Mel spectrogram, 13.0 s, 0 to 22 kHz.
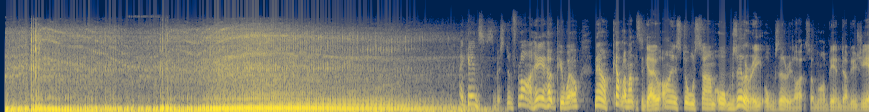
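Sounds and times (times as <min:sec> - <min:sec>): motorcycle engine revving: 0:00.1 - 0:07.5.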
